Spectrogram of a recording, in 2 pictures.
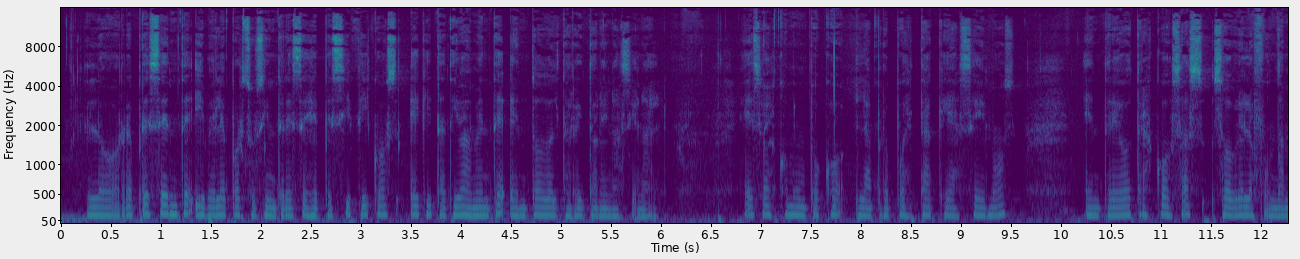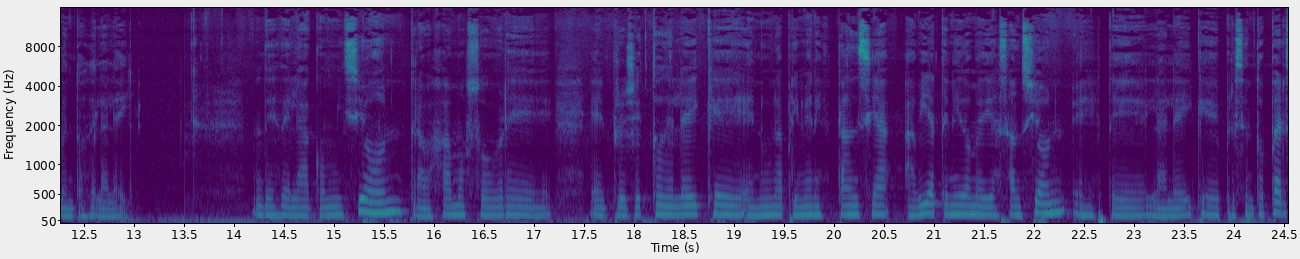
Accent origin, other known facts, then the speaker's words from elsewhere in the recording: Salta, Argentina; soy de Salta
